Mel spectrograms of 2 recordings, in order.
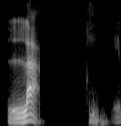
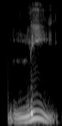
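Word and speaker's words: لي: La. Ini la ini asalnya li ini asalnya la ya. La bersambung dengan ya, maka kita membacanya li, bukan lai ya, tapi li.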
